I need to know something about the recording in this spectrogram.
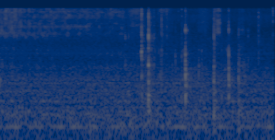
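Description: Near silence: faint room hiss with a low steady hum, and a handful of faint, sharp clicks in the second half.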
